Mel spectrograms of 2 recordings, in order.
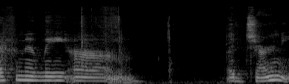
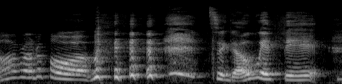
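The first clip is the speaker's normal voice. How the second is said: louder, laughing through it; 5 semitones higher, 11 dB louder than usual. Real, not acted. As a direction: giggle while telling. Laughing while speaking.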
